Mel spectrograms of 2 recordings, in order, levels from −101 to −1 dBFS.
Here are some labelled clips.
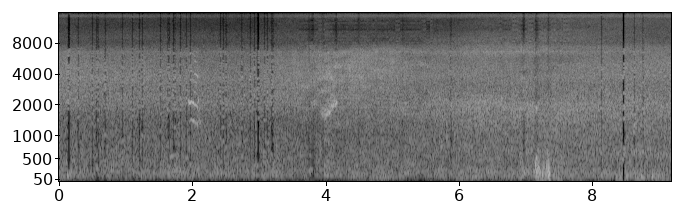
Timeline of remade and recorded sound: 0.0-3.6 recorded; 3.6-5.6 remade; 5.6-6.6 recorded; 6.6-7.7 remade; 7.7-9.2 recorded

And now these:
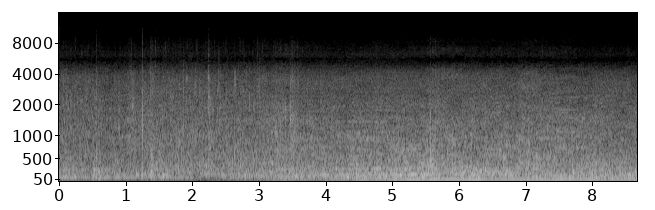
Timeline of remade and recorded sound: 0.0-0.6 recorded; 0.6-1.5 remade; 1.5-3.1 recorded; 3.1-8.7 remade

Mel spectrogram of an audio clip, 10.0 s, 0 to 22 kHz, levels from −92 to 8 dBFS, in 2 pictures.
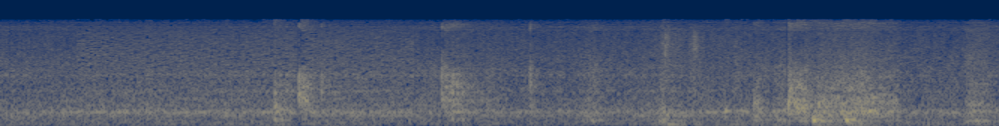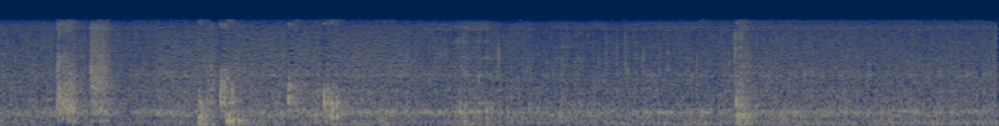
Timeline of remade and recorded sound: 0.0-7.1 recorded; 7.1-8.5 remade; 8.5-10.0 recorded

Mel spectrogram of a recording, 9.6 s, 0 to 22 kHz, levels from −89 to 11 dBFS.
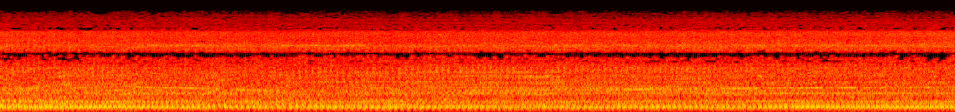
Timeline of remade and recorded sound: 0.0-9.6 recorded

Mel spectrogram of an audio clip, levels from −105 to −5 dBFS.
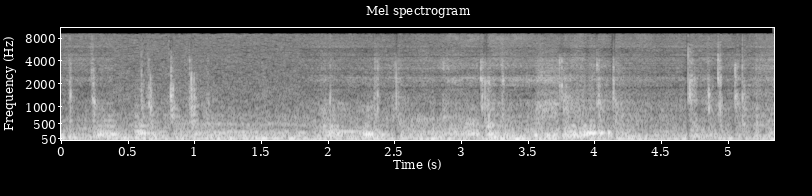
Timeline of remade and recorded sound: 0.0-0.4 remade; 0.4-1.8 recorded; 1.8-5.4 remade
